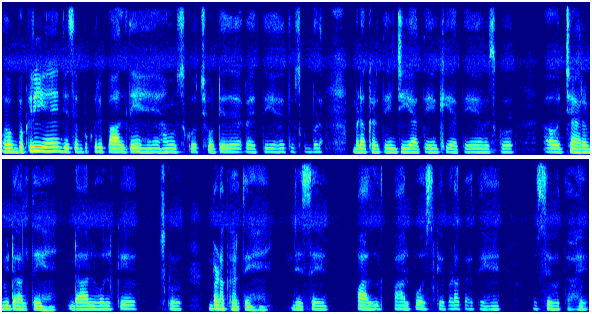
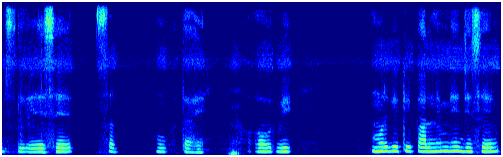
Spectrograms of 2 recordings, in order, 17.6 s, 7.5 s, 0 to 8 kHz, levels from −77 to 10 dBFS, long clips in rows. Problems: constant background noise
